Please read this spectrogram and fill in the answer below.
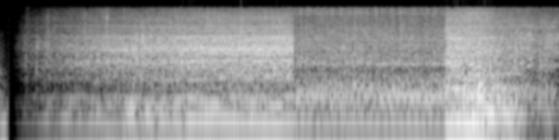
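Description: Truck engine idling steadily, fading up over the first few seconds. Its tone changes abruptly about four seconds in, and near seven seconds it jumps louder and deeper before easing off.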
